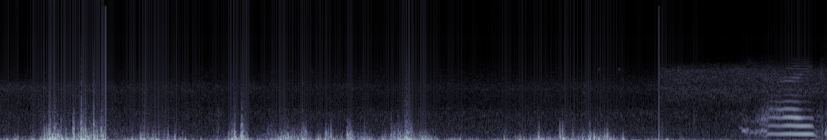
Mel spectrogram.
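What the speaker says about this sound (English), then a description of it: "Yeah, you can hear a lot of the wind now." Wind gusting steadily across the microphone in a churchyard at St Mary's, Clophill, a low rumbling buffet that swells and eases throughout, with a faint tonal hum near the end.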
